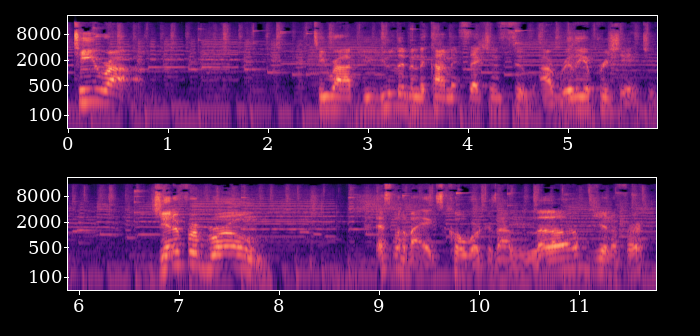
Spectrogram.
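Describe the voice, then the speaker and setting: A man's voice: mid-range voice, animated, a little slow, long pauses. A man hosting a cooking channel, casually calling out names in a playful, chatty vlog giveaway. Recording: music playing behind the voice.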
